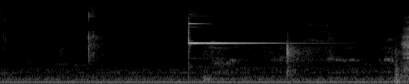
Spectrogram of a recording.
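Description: A single bell-like ding about two seconds in: a sharp strike with a high, clear ringing tone that fades away over about two seconds, over a low steady hum.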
